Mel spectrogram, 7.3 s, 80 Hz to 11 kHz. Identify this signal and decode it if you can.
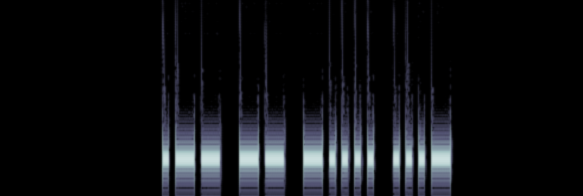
Morse code, heard as a keyed tone, about 15 wpm, 700 Hz. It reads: WM6V
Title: USA Call Signs - 4 Characters - Repeated 2x - 15wpm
